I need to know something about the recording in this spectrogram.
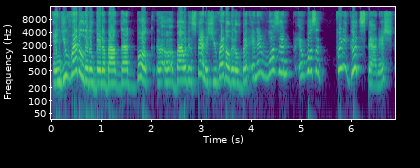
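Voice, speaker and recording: Female interviewer, high-pitched, informal and playful conversational read. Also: big pitch swings, brisk. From Chile. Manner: playful, chatty. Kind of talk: casual interview chat.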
